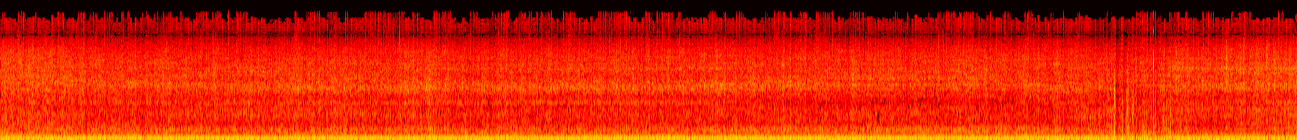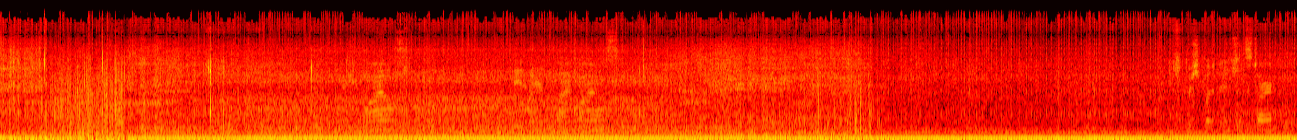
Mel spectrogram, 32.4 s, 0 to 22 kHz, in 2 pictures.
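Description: Dodge Viper SRT10's 8.3-litre V10 idling steadily, heard from inside the cockpit with the door open.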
